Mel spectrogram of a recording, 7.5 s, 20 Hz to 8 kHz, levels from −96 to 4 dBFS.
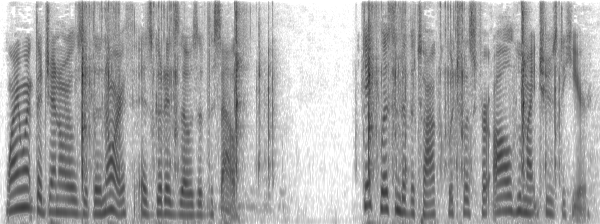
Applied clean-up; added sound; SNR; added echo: none; Camera; 2 dB; none.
